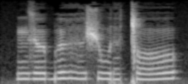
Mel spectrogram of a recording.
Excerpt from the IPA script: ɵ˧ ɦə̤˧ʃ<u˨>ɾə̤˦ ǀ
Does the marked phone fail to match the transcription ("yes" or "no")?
no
